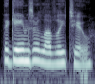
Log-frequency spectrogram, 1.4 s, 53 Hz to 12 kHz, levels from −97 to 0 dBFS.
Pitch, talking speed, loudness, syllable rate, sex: 215 Hz, 210 wpm, -16 LUFS, 7.0 syllables/s, female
